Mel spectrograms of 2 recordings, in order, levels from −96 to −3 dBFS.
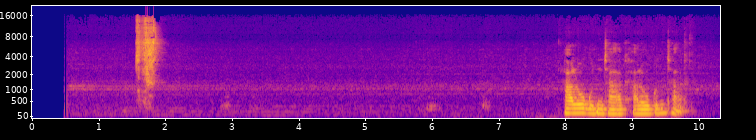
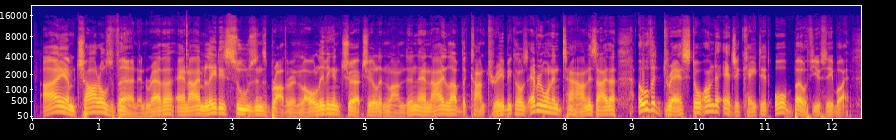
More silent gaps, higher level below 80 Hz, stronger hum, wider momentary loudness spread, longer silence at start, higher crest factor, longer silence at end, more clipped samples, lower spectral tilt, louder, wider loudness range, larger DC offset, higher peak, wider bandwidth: neither; second, -62 dBFS vs -38 dBFS; neither; first, 16 LU vs 7 LU; first, 1.55 s vs 0.15 s; first, 24 dB vs 14 dB; first, 0.5 s vs 0 s; neither; second, -3.5 dB/octave vs -5 dB/octave; about the same, -17 LUFS vs -16 LUFS; first, 5 LU vs 2 LU; neither; about the same, 0 dBFS vs -2 dBFS; about the same, 16.5 kHz vs 16 kHz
